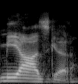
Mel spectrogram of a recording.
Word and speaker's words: Miazga: Yeah, and I know – I think it's – yeah, it's pronounced Miazga. But Miazga, he's playing in Belgium now and that for Anderlecht, and that's a good team.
